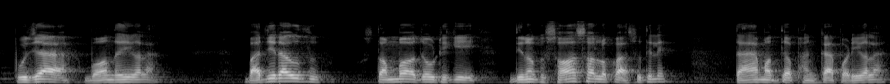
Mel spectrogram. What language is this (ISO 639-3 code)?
ori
